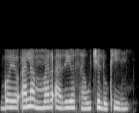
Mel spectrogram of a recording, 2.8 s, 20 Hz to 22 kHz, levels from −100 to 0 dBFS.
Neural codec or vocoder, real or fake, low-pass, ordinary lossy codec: codec, 24 kHz, 6 kbps, HILCodec; fake; 3.6 kHz; none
